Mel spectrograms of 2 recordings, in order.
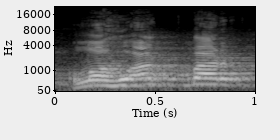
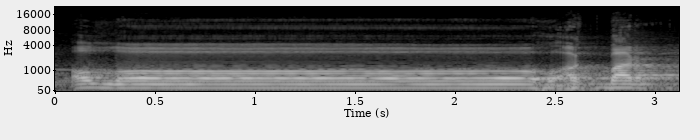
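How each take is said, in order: First: It is said very quickly. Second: It is drawn out for too long. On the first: "Cepet banget takbirnya" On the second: "itu kepan kepanjangan"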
